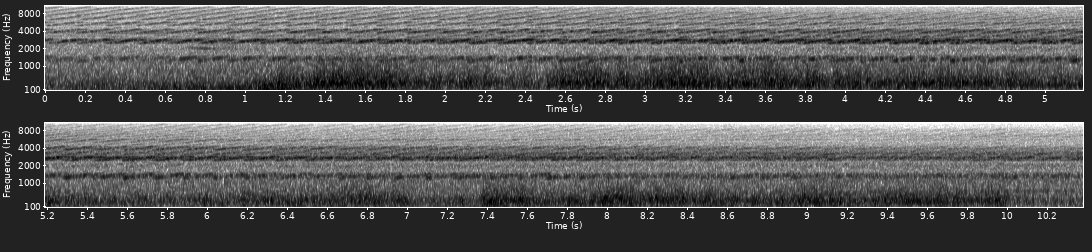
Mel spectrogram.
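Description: A train moving at the station: a rumble with a steady high-pitched whine over it.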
